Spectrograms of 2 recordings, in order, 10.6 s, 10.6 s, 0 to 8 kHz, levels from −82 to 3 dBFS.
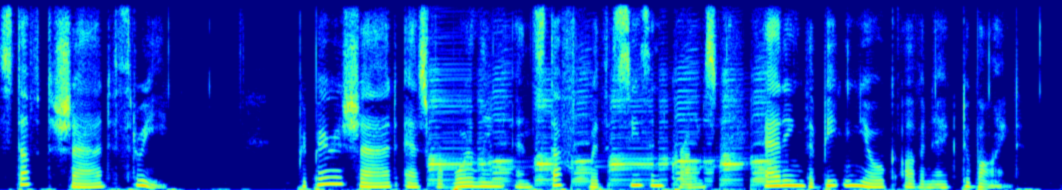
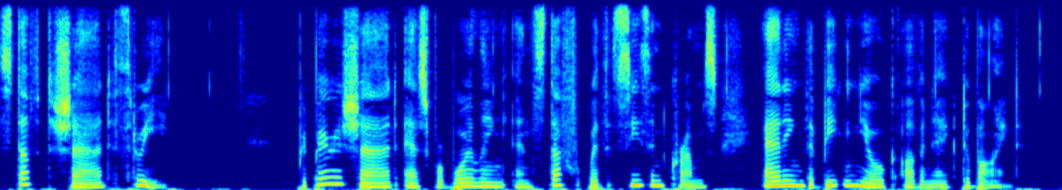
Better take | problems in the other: second | background sound (Harmonica); 4 dB below the speech

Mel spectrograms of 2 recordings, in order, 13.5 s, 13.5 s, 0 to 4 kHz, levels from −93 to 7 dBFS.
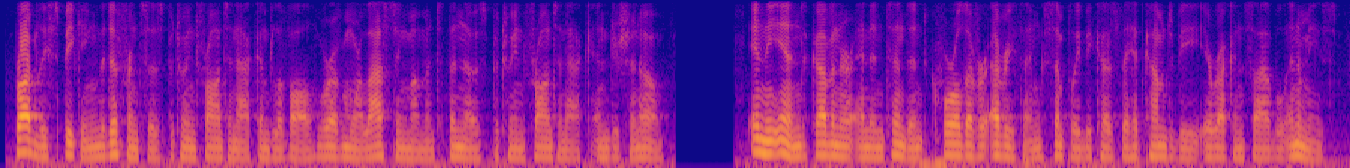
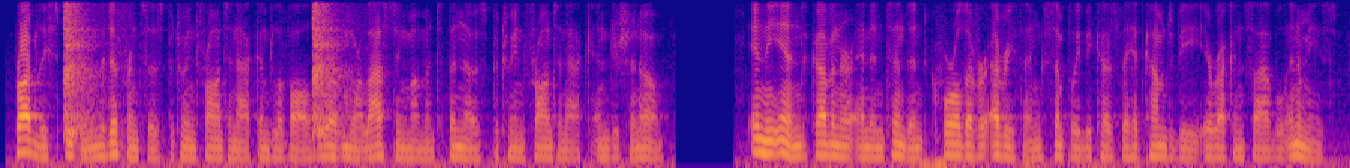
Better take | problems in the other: first | background sound (Snare drum); 4 dB below the speech

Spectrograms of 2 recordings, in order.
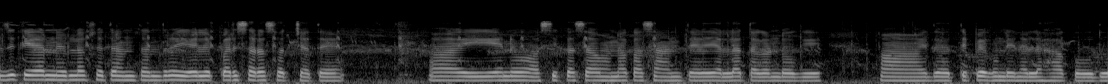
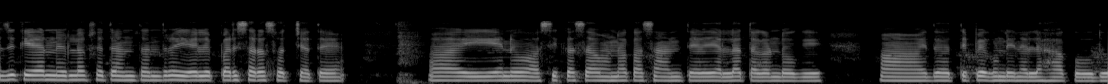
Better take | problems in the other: second | background sound (Computer keyboard + Bird vocalization, bird call, bird song); 17 dB below the speech

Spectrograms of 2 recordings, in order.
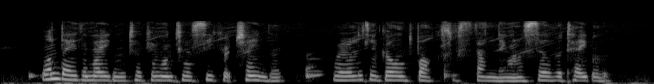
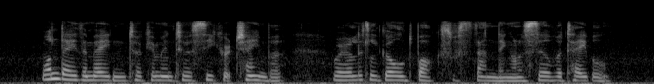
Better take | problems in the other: second | noise reduction (neural mask model Resemble Enhance denoiser)

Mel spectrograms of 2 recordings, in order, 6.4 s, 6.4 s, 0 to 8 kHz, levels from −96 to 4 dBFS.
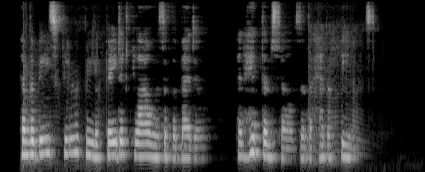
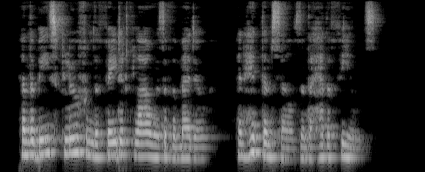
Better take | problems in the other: second | noise reduction (neural mask model DeepFilterNet 3)

